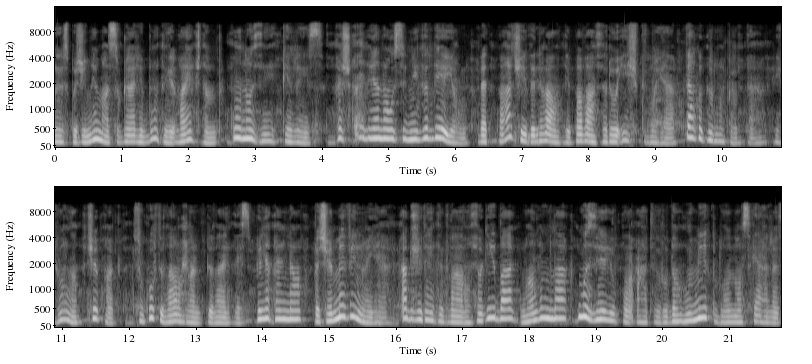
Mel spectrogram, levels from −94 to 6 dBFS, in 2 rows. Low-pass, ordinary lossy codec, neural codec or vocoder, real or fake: 9.9 kHz; AAC, 48 kbps; autoencoder, 22.05 kHz, a latent of 192 numbers a frame, VITS, trained on one speaker; fake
